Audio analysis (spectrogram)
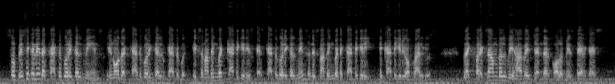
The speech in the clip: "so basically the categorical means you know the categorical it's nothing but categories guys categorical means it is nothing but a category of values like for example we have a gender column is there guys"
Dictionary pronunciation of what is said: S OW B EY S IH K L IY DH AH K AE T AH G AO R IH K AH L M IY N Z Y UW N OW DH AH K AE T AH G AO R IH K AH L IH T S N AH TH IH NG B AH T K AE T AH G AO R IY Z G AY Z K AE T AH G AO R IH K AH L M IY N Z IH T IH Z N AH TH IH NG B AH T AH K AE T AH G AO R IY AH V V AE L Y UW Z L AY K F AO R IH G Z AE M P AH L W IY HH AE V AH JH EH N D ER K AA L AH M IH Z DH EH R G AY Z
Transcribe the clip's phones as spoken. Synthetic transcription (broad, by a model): S OW B EY S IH K L IY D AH K AE T AH G AO R IH K AH L M IY N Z Y UW N OW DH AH K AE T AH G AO R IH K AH L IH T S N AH T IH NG B AH T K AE T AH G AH R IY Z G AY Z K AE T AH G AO R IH K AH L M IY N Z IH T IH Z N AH T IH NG B AH T AH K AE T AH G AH R IY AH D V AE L Y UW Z L AY K F AO R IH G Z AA M P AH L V IY HH AE V AH JH EH N D ER K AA L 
